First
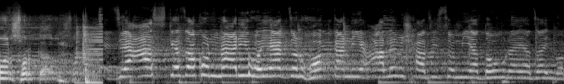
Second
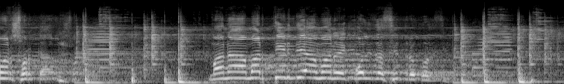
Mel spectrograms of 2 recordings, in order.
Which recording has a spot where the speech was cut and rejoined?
first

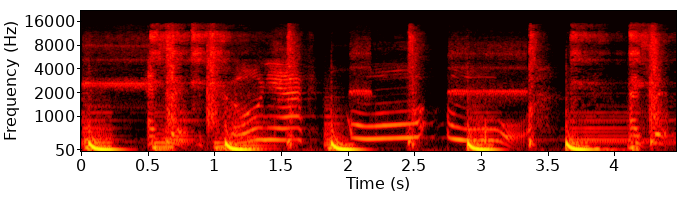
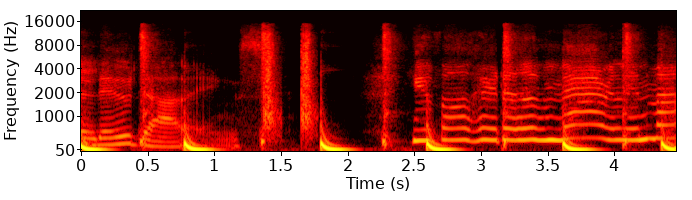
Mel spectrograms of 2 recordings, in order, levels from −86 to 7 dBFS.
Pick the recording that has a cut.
second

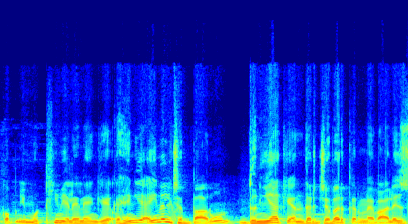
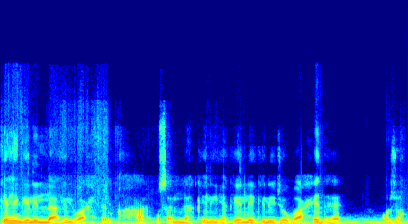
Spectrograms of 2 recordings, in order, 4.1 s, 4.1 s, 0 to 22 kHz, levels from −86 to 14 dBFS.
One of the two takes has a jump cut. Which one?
first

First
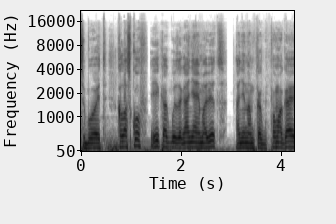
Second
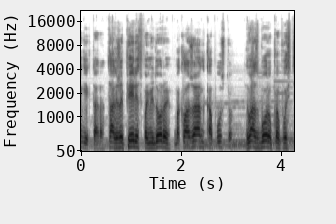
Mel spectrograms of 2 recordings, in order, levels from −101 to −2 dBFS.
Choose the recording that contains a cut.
second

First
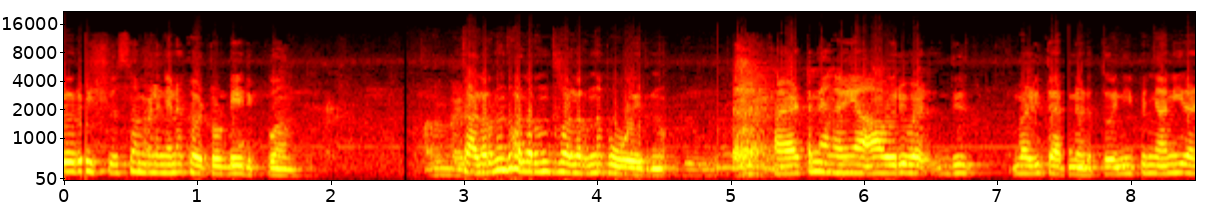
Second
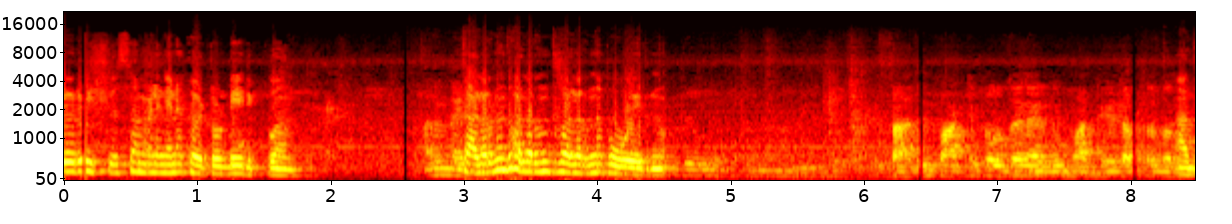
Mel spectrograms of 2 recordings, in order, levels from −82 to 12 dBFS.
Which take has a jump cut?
first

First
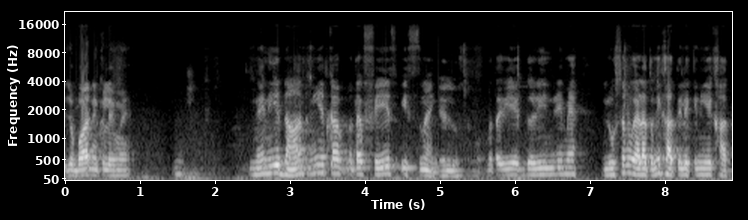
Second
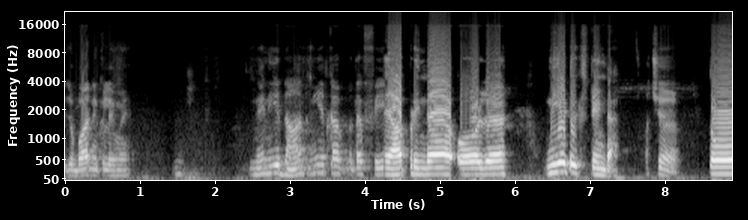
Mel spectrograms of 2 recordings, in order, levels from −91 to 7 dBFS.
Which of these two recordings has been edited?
second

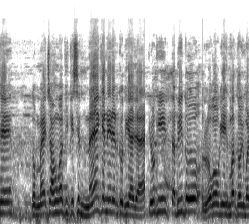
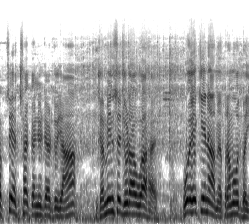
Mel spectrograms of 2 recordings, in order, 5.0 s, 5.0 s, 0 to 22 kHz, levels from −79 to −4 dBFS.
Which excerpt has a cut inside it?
first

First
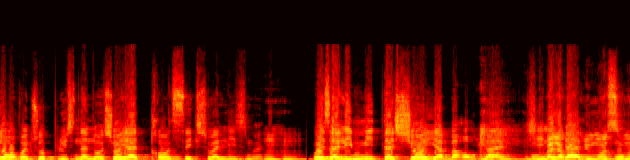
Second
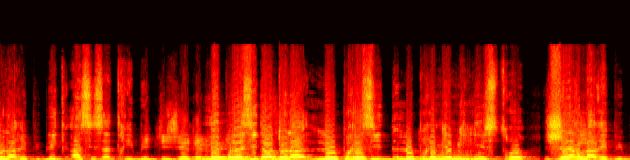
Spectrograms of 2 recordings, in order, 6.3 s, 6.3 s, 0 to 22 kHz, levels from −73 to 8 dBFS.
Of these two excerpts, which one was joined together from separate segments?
second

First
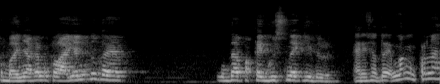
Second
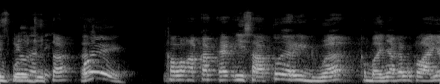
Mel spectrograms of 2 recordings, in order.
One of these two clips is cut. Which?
second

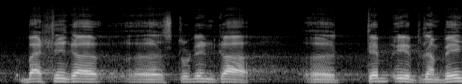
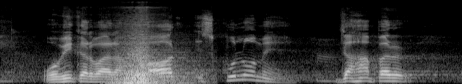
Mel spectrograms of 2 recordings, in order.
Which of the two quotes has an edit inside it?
second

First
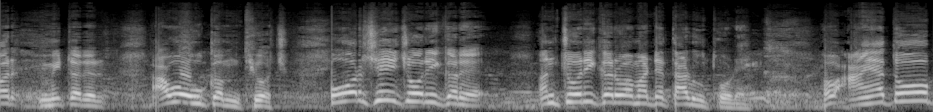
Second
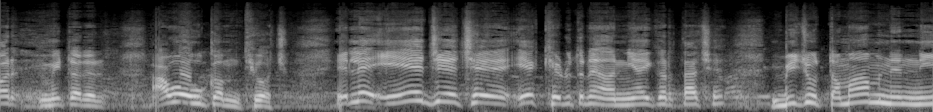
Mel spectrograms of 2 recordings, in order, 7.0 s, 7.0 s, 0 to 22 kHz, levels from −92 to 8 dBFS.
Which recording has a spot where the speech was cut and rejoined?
first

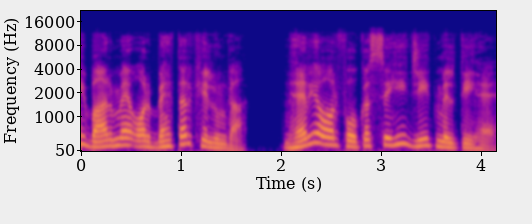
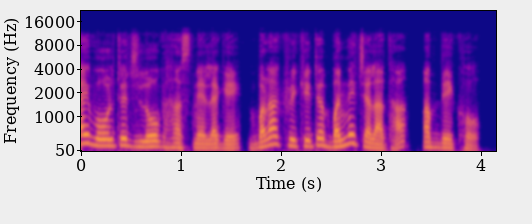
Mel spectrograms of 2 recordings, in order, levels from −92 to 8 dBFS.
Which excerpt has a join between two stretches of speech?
first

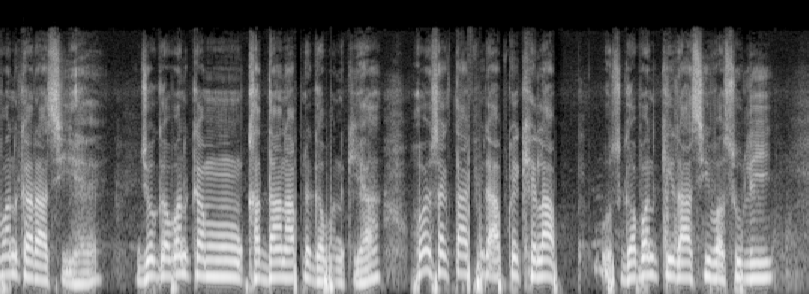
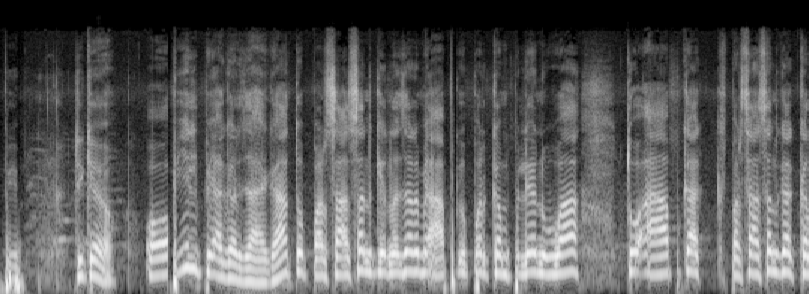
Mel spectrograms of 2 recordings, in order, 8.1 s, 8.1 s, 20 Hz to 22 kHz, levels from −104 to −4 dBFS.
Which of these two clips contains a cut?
second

